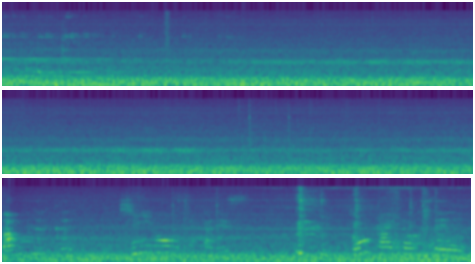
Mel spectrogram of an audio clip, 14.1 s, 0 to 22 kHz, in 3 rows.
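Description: Steady low running rumble inside the cabin of an N700-series Tokaido Shinkansen travelling at speed. The tail of an onboard chime fades in the first second, and a train PA announcement voice starts over the rumble about ten seconds in.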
